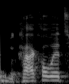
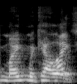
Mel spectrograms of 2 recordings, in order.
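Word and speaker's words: Michalowicz: Andrew McCockowitz or something. I can't even pronounce it. Yeah, Mike McCallowitz. Yeah. That's what it is.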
